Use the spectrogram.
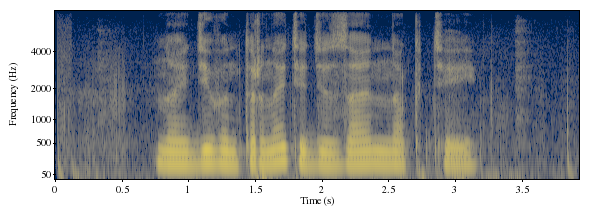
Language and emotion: Russian, neutral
